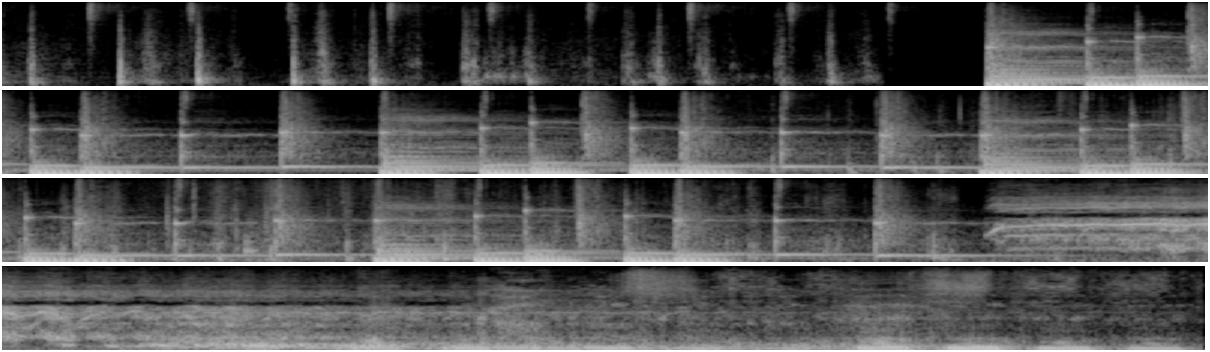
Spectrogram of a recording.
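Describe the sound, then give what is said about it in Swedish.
Rhythmic clip-clop hoofbeats trot alone, then an upbeat musical jingle kicks in over them, ending in a loud, harsh, horse-like whinnying burst. “i efterhand så har jag gjort en cool jingle här, veckans häst”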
